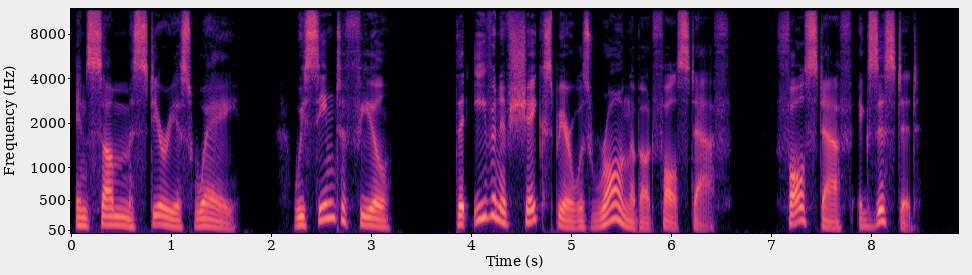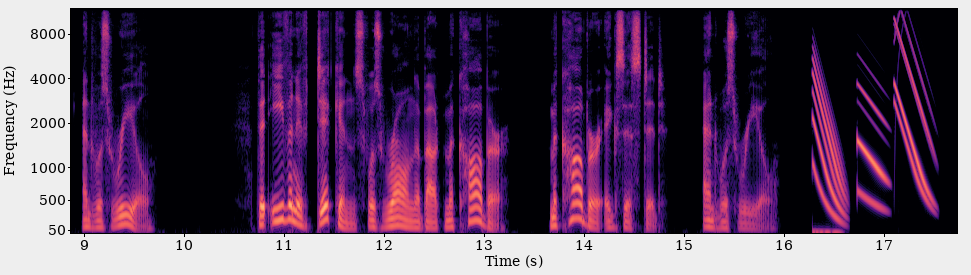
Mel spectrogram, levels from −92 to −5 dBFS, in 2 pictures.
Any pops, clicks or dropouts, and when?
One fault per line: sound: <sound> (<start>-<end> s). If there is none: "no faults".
sound: chirp (16.3-17.6 s)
